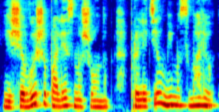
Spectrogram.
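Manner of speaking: plain reading voice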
